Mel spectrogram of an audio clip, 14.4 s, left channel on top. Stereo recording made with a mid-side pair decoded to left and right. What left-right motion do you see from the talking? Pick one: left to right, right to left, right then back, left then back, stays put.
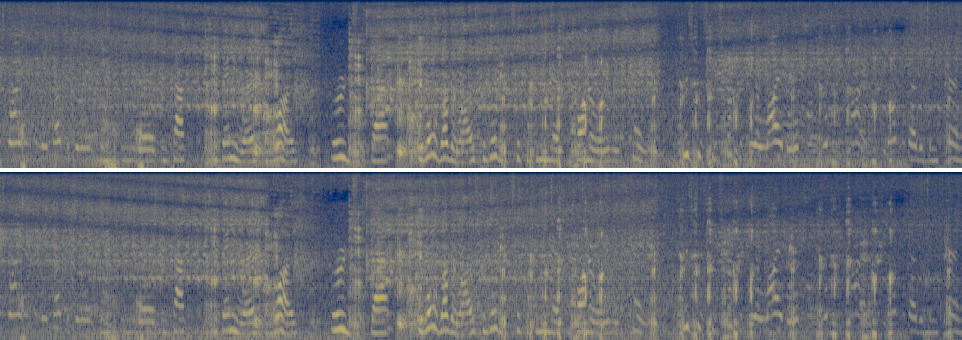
right then back.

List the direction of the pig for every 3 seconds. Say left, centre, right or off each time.
left, left, centre, right, right.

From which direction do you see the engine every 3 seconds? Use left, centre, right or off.
right, centre, left, left, left.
